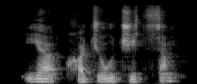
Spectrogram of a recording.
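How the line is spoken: Breathless wheeze. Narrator (Russian): кое-как продышавшись, Лоренс просипел

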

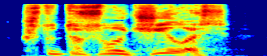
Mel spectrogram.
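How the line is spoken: Whisper. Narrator (Russian): зашептал

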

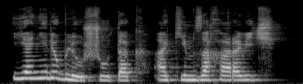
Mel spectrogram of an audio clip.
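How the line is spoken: Stern but unsure. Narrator (Russian): строго, но не очень уверенно сказала Марина Федотовна

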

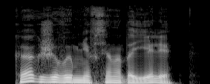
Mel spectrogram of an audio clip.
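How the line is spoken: Weary sigh. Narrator (Russian): вздохнул

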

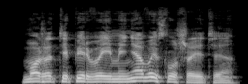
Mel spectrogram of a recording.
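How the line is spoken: Shout. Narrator (Russian): крикнула нам Видана

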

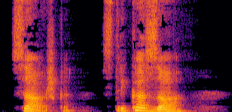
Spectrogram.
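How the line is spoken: Muttering. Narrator (Russian): бормотал

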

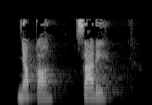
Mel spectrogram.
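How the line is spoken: Cold. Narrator (Vietnamese): Ông ta lạnh lùng nói

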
